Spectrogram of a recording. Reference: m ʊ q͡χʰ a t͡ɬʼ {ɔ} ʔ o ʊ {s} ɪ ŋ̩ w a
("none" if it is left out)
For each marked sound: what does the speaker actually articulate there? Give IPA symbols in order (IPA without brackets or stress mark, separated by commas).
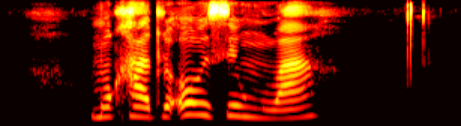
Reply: ɔ, s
